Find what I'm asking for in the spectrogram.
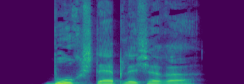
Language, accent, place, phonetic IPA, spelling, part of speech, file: German, Germany, Berlin, [ˈbuːxˌʃtɛːplɪçəʁə], buchstäblichere, adjective, De-buchstäblichere.ogg
- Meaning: inflection of buchstäblich: 1. strong/mixed nominative/accusative feminine singular comparative degree 2. strong nominative/accusative plural comparative degree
